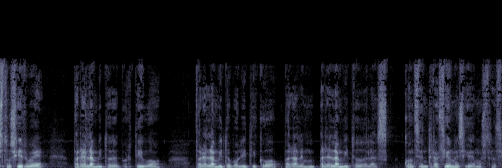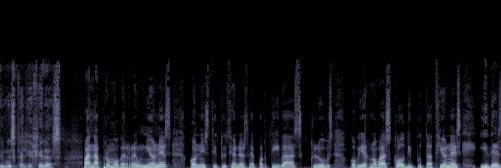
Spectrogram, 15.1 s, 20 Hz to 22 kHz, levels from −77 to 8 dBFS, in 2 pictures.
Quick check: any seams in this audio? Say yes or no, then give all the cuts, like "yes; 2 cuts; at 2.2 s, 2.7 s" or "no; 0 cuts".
yes; 1 cut; at 8.8 s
